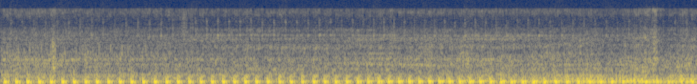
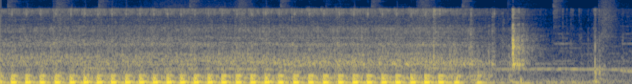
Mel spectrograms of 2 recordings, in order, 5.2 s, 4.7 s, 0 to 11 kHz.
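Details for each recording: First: Jupiter Z1 motorcycle engine, left side, before repair: a steady idle with a fast, light ticking of about four per second over the engine beat. The cause is a loose cam chain tensioner. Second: Yamaha Jupiter Z1 after fixing a loose cam chain tensioner that caused ticking on the engine's left side: even, steady idle at about three pulses a second with no ticking, then switched off.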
